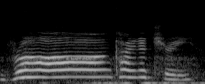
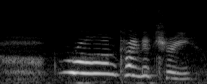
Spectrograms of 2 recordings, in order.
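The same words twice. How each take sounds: First: Little bear voice. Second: High, loud gasping little bear cry; gasping alarmed cry. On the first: Small bear repeats the complaint. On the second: Small bear gasps at the skunk-filled tree, high alarmed cry. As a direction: gasp then wail it out slowly like a startled cub. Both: Acted.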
